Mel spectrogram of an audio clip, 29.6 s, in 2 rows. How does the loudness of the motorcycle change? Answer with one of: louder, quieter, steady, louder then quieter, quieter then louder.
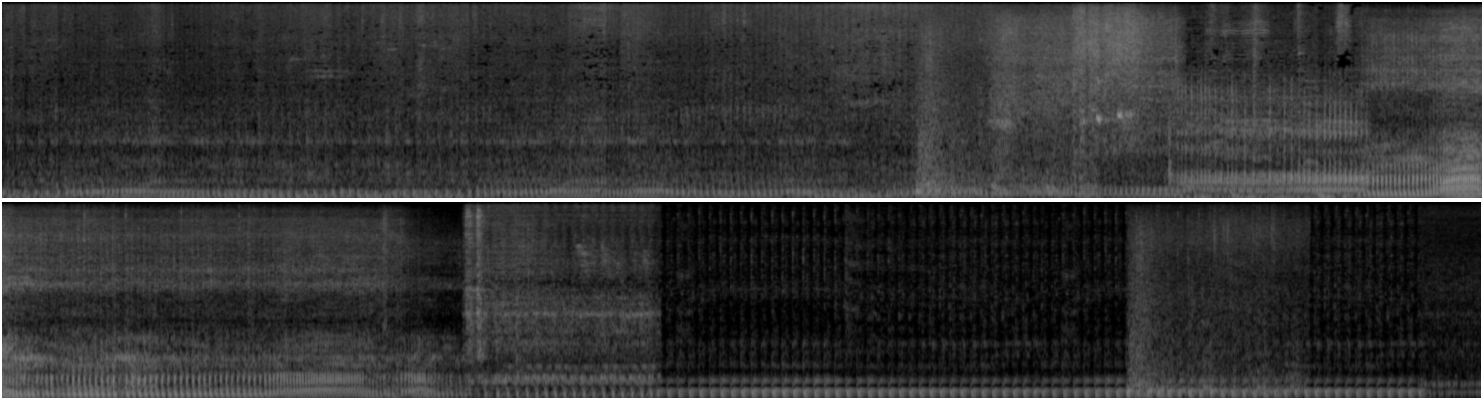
louder then quieter.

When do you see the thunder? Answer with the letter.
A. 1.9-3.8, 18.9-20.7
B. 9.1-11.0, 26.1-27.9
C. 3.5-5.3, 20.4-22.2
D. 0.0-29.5
B.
